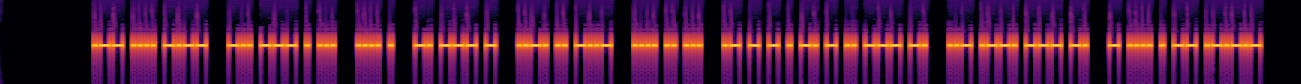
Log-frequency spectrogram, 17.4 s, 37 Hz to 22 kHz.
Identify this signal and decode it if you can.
Morse code, heard as a keyed tone, about 28 wpm, 700 Hz. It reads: WHY DOES HE NOT FIX HIS ATTENTION UPON THEM.
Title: Sentences from Top 1400 Words 28wpm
